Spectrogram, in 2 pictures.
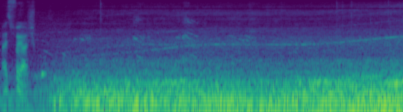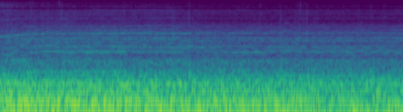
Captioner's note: airplane sounds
